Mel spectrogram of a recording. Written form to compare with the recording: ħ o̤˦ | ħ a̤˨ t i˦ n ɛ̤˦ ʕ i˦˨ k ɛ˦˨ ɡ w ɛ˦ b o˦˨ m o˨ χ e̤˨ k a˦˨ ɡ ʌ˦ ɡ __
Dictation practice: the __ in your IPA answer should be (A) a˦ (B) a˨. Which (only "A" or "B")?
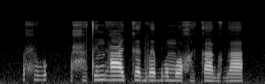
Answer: A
